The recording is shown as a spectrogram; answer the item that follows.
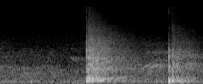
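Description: Two loud slaps of hands striking a volleyball during a rally, a little under a second apart, over background crowd voices.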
